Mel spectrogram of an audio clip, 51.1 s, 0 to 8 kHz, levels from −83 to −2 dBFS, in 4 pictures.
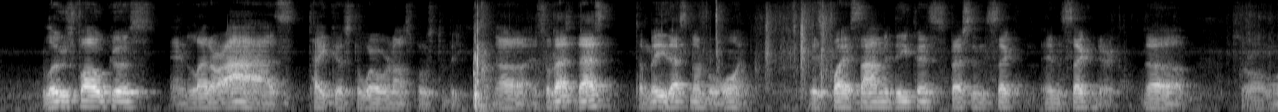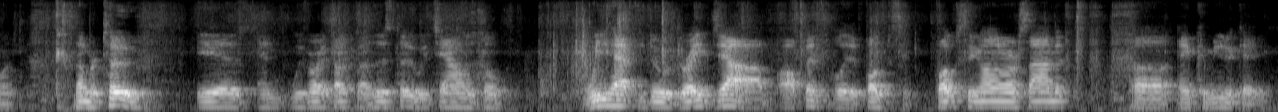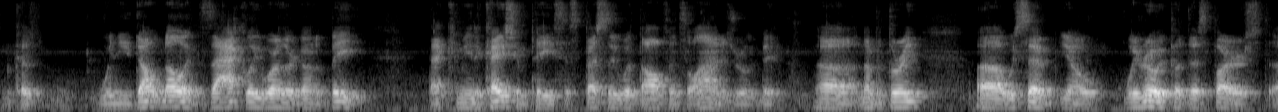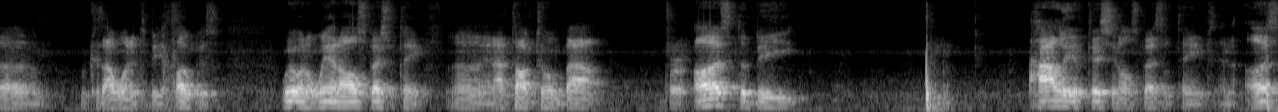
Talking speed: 160 wpm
